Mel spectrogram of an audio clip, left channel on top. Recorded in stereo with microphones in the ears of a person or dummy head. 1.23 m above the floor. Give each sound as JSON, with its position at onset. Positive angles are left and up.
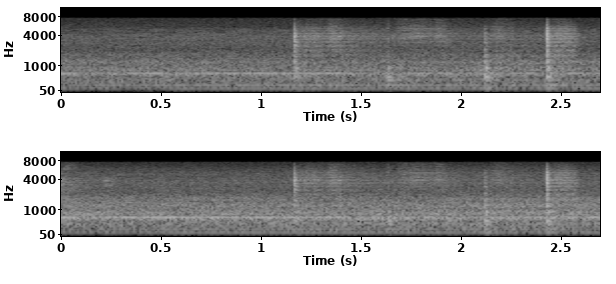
{"t": 1.2, "sound": "writing", "side_deg": 0}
